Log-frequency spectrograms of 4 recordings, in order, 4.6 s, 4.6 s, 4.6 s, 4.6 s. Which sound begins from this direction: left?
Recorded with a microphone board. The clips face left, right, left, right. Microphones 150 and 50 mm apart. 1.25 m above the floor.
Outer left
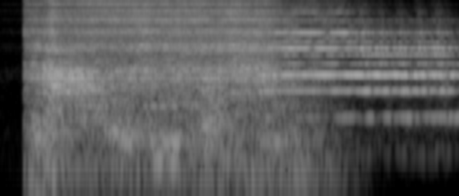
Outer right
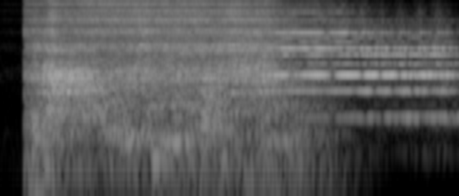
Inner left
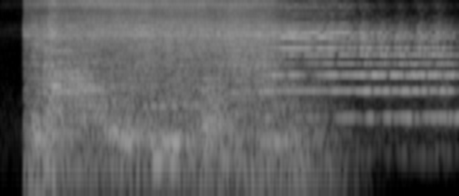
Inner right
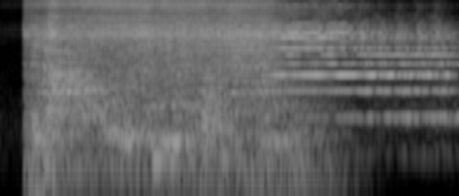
A trumpet, at 2.5 s.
